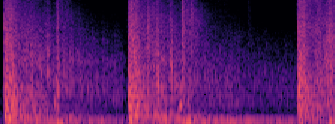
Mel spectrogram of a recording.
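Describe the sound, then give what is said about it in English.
Gunshots are fired at oranges set up as targets: a few sharp, fairly faint cracks at uneven intervals, each followed by a long noisy tail, with no voices. “He shoots every one.”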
